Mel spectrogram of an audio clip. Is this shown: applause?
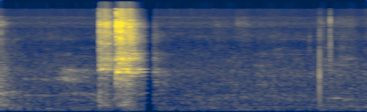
no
